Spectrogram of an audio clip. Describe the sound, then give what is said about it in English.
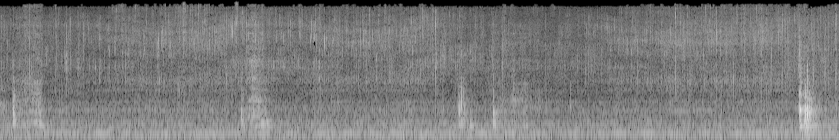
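Corn kernels cut off the cob sizzle in foaming butter in a pan, a steady frying hiss broken by a few scraping stirs. “I'm going to cut it off the cob. And I'm going to add it to my foaming butter.”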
